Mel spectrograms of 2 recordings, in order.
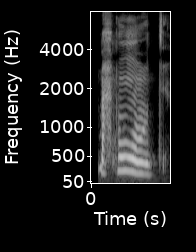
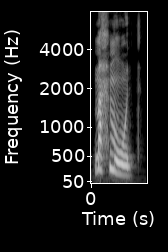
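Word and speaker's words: محمود: The second common mistake is when pronouncing the waw al-maddiya, some people purse their lips tightly, which results in a blocked sound, like this, Mahmoud, Mahmoud, while the correct way is Mahmoud, effortlessly.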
